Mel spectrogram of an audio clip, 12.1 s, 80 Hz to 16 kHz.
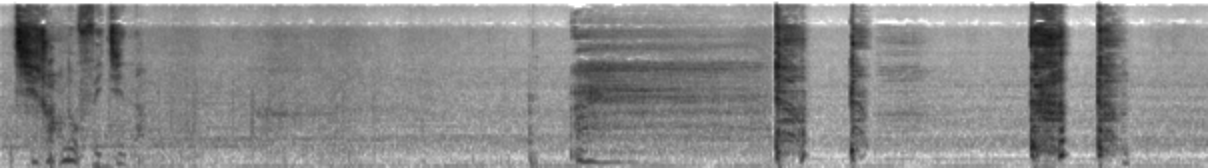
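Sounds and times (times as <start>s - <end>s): woman coughing: 7.7s - 8.8s, 10.3s - 11.3s.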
